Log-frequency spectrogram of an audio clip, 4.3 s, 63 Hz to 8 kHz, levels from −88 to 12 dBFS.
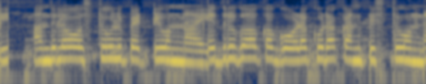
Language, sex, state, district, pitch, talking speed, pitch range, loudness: Telugu, female, Telangana, Mahabubabad, 260 Hz, 140 wpm, 245-270 Hz, -11 LUFS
